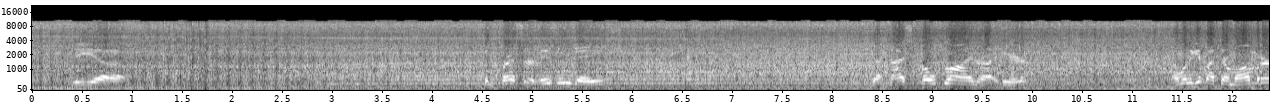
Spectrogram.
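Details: 2015 Ram 1500 at idle after repairing A/C compressor clutch connector (clutch itself fine): steady idle with even fan rush, no clutch chatter or squeal; vent air about 50 degrees, A/C working normally.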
